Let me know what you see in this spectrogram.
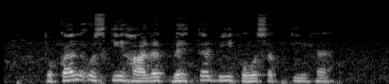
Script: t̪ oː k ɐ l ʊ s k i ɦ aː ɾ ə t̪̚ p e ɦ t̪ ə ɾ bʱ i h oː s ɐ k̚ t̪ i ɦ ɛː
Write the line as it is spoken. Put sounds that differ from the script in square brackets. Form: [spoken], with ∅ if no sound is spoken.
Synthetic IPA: t̪ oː k ɐ l ʊ s k i ɦ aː [l] ə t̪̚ [b] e ɦ t̪ ə ɾ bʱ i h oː s ɐ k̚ t̪ i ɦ ɛː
